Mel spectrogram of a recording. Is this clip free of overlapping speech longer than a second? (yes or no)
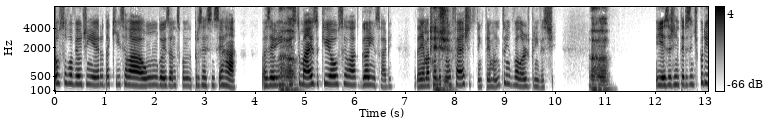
yes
